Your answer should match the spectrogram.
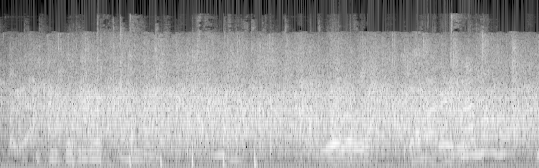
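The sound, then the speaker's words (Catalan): A crowd applauds steadily, a dense wash of clapping that holds at a loud, even level for about four seconds, with a few voices calling out underneath. “Sí, sí, un aplauso, va.”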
